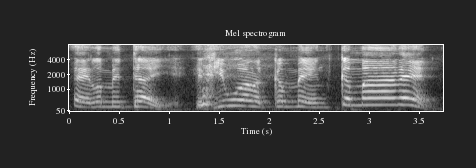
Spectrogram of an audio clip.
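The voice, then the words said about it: Put-on Italian accent. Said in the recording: “you can still do that accent because it doesn't offend anybody”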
